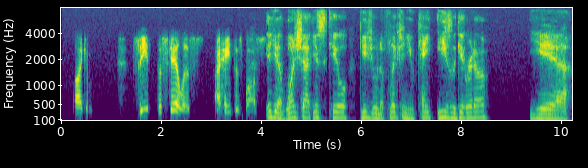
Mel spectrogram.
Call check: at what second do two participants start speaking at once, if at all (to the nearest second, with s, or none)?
none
